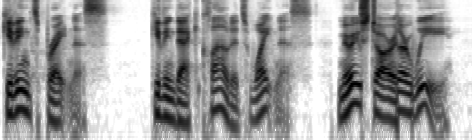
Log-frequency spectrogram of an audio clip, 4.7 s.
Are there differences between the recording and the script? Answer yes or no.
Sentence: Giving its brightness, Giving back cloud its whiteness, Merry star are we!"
no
